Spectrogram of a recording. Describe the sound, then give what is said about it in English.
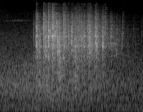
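A man rattles a shop's metal security grills, making a burst of jangling, clattering metal that lasts about a second and a half before fading to a faint rattle. “The man rattles the shop's security grills.”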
